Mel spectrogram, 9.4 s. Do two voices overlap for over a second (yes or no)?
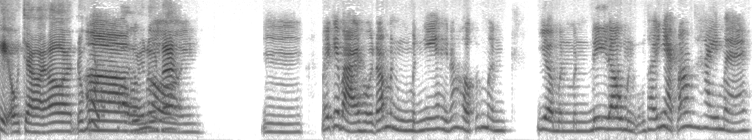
yes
